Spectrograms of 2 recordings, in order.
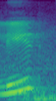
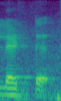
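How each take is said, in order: First: ലീഡ് with a long ee; ലീഡ് as "leed", long vowel; present-tense pronunciation. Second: ലെഡ് with a short e; ലെഡ് as "led", short vowel; past-tense pronunciation. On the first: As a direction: say ലീഡ് to rhyme with "need". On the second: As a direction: say ലെഡ് to rhyme with "bed". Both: Shown as a demonstration. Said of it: "വ്യത്യസ്ത രീതിയിൽ pronounce ചെയ്യുന്നതും".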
